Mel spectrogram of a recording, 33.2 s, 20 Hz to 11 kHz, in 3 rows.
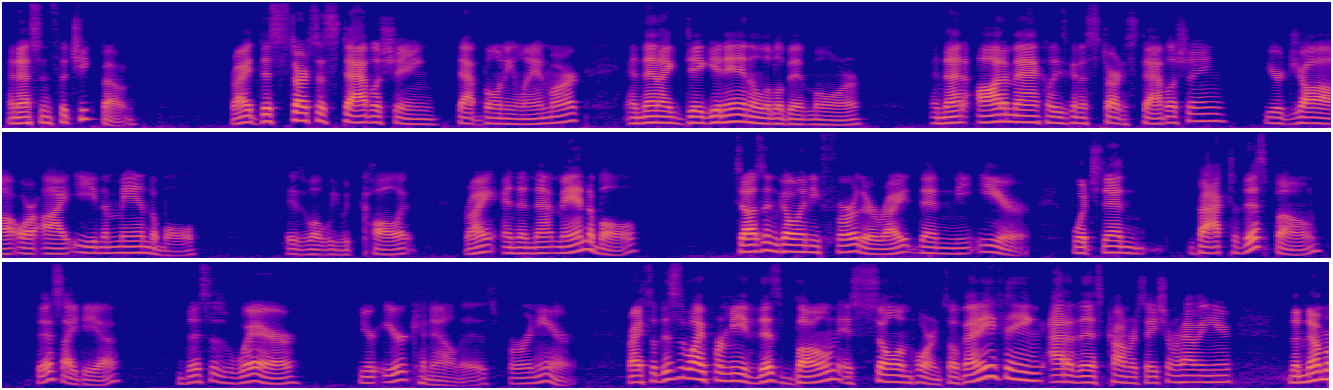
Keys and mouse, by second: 0.6 shift+click, 2.2 ctrl+right click, 4.8 alt+click, 9.7 right click, 10.4-11.2 typing, 13.9 click, 16.7-17.4 typing, 21.0 click, 21.0 typing, 24.1 s, 24.2 click, 25.0 right click, 25.4 ctrl+right click, 25.9-27.9 alt+drag, 27.9 right click, 29.2 click, 29.8 s, 29.9 click, 32.9 shift+click.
